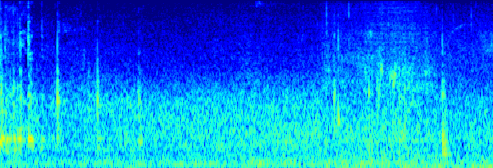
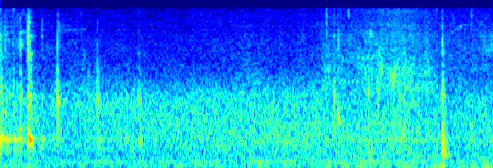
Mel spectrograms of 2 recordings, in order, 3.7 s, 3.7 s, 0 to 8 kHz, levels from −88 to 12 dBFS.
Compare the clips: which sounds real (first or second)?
first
